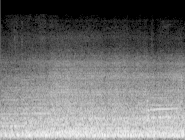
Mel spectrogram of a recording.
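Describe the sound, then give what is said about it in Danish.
A tractor driving itself by GPS drones steadily, a deep, even diesel rumble with a rattling low-end texture that holds constant throughout, with no voices. “Ja, men i en traktor, der skal man næsten trykker på knappen, så kører den selv.”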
